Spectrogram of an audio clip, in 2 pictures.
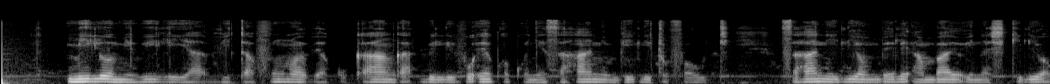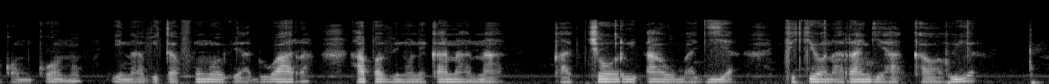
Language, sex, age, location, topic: Swahili, male, 18-24, Mombasa, agriculture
